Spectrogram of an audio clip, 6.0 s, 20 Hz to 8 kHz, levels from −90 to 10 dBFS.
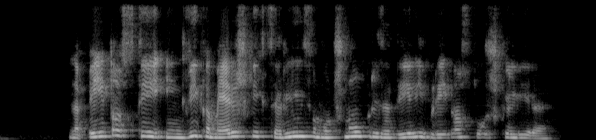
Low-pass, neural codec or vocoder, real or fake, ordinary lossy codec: none; codec, 16 kHz, 8 kbps, FunCodec, trained on LibriTTS, 25 frames a second; fake; none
